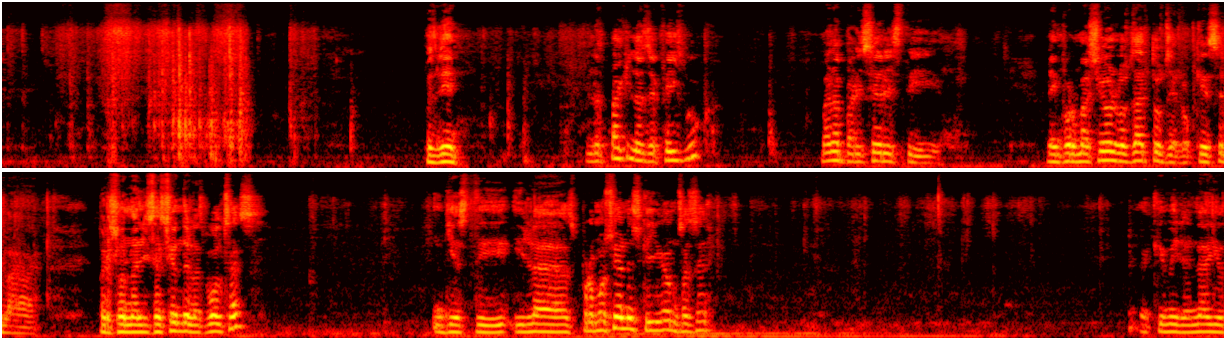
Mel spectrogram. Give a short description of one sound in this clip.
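Paper rustles as it is handled.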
